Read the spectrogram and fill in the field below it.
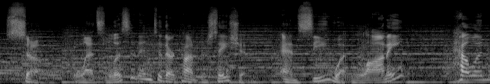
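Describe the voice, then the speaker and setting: A man's voice: medium pitch, wildly swooping pitch, normal speed, loud music behind the voice. A man voicing an upbeat 1950s radio announcer with a showy delivery, in 1950s radio acting.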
